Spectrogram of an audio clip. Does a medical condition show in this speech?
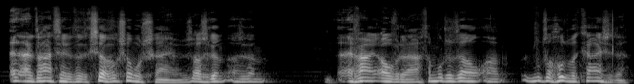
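Yes: Parkinson's disease; progressive incurable Parkinson's disease, diagnosed years ago, already ill before diagnosis, 50% dementia risk, heading toward invalidity; pain, abdominal pain from constipation, fatigue, unsteady, falls including off bicycle, reading own book aloud beyond strength; speaks with difficulty, half purely Parkinson motor problem, emotional tearfulness partly from disease.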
